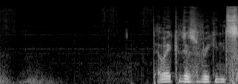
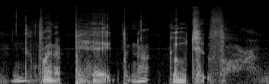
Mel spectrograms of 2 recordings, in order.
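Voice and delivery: much softer whisper; whispered caution; 2 semitones lower, 8 dB quieter than usual. Real, not acted. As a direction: whisper it carefully. Sneaking to find pig.

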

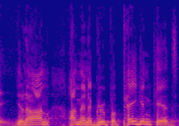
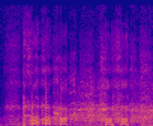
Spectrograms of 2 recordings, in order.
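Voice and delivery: breathy laugh; 3 semitones higher than usual. Real, not acted. Laughs at own joke.

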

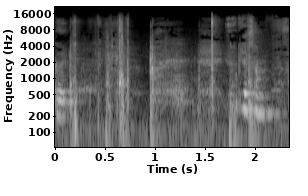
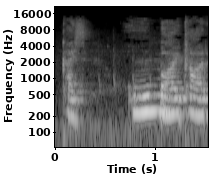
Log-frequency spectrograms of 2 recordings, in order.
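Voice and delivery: normal talking voice

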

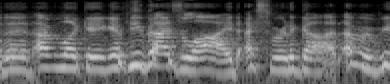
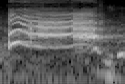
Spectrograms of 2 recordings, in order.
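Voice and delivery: short, high-pitched scream; excited squeal; 9 semitones higher than usual. Real, not acted. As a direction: let out a giddy squeak. Squeals after imagining idol's reaction.

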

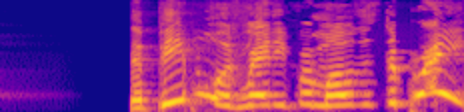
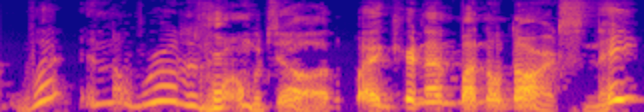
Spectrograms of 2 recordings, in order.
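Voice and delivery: softer, high-pitched scoffing; incredulous Pharaoh; 5 semitones higher, 4 dB quieter than usual. Acted. Ruler dismissing the snake trick, incredulous. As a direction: scoff at them in disbelief. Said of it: "Pharaoh looking like".

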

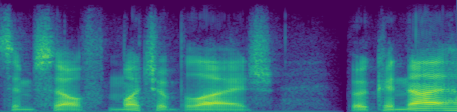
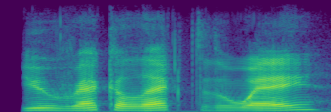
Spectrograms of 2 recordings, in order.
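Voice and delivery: lightly raised solemn spirit voice; ghost voice; 6 semitones higher, 3 dB louder than usual. A narrator's reading. Spirit answers Scrooge, lightly voiced ghost. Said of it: "inquired the spirit".

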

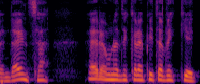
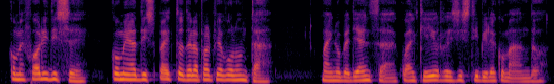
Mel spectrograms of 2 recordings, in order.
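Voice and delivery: usual speaking voice

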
